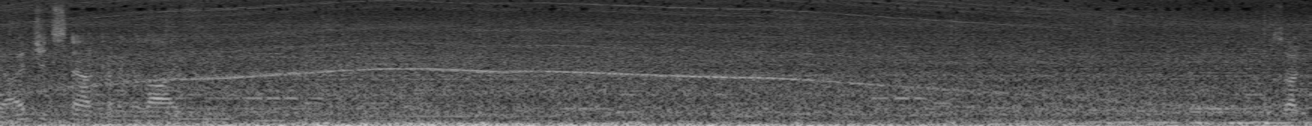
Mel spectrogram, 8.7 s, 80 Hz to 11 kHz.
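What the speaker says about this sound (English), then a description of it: "There we are, engine's now coming alive." A PMDG 737 jet engine spins up at start in Microsoft Flight Simulator, giving a steady, loud roar with a high whine that slowly rises and then eases across the whole stretch.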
